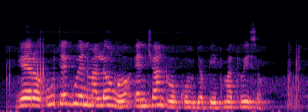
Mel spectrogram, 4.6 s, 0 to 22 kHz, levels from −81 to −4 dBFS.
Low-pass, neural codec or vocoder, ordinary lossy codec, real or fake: 19.8 kHz; vocoder, 44.1 kHz, 128 mel bands every 256 samples, BigVGAN v2; none; fake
